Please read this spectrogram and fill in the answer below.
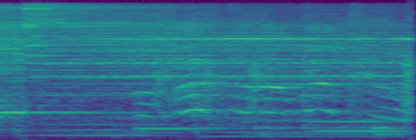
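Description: Live rock band playing: electric guitars and bass holding and stepping through low notes over drums and cymbals, with a voice over the top.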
